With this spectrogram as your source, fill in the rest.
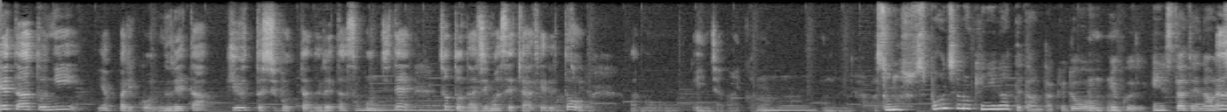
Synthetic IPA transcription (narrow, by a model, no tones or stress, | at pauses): ke̞t̪aːt̪o̞ɲ̟i | japːaɾʲiko̞̰ːnɯ̟ɾe̞t̪aɡ̥ʲɯːt̪ːo̞ɕibo̞t̪ːanɯ̟ɾe̞t̪asɨ̥põɲd͡ʑid̪e̞t͡ɕo̞t̪ːo̞naʑimase̞t̪e̞a̰ɡe̞̰ɾɯ̟t̪o̞ | ano̞̰iːɲ̟d͡ʑana̰ikanaɯ̟̃ɴ | aso̞no̞sɨ̥põ̞ɲzɨno̞kʲiɲ̟inat̪ːe̞t̪ãnd̪ake̞d̪o̞ɯ̃jõkɯ̟ẽɰ̃sɨ̥t̪ad̪e̞nao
